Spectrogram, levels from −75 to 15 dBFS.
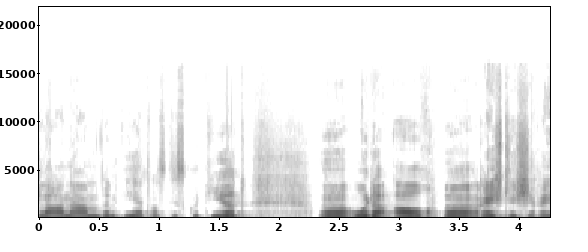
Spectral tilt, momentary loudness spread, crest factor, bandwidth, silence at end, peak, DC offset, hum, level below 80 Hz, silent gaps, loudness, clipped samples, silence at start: -6 dB/octave; 18 LU; 18 dB; 16 kHz; 0 s; -6 dBFS; under 0.1%; none; -60 dBFS; none; -24 LUFS; under 0.1%; 0 s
